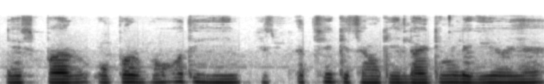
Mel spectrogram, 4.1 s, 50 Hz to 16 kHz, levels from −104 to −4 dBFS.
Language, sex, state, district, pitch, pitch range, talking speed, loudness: Hindi, male, Delhi, New Delhi, 140 Hz, 140-150 Hz, 190 wpm, -18 LUFS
